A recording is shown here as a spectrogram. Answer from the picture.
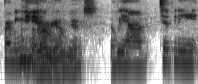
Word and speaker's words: Birmingham: Sally Jeffries, hey Sally, is UK, Birmingham. Yeah, I said it right, Birmingham.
